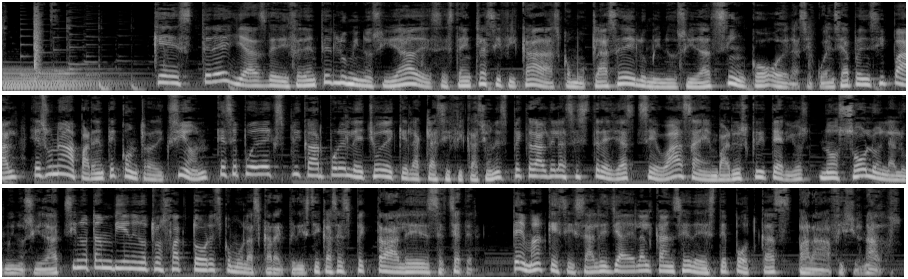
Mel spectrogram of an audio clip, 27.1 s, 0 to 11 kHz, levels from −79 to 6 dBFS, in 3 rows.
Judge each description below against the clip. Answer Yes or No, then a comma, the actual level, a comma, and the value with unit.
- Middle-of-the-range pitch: Yes, medium, 145 Hz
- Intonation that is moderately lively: No, wide, 7.6 semitones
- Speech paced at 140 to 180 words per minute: Yes, average, 150 wpm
